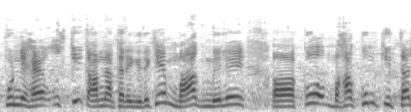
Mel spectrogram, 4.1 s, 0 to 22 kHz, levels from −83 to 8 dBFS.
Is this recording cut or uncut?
cut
